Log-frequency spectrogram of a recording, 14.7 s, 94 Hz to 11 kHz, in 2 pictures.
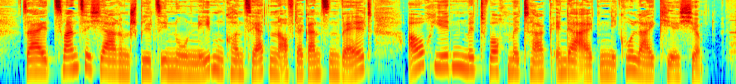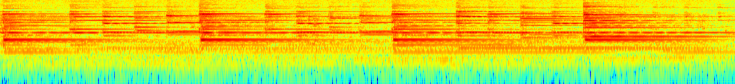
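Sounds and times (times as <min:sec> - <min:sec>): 
speech: 0:00.2 - 0:07.4
carillon bells playing a slow melody from a church tower: 0:07.3 - 0:14.7.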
